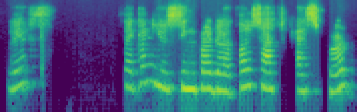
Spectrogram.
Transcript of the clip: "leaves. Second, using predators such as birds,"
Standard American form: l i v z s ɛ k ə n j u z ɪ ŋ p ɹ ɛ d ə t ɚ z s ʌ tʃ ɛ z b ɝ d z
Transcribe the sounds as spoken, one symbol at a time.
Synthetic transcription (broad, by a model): l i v s ɛ k ə n j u s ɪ ŋ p ɹ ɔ d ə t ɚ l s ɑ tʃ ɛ s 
